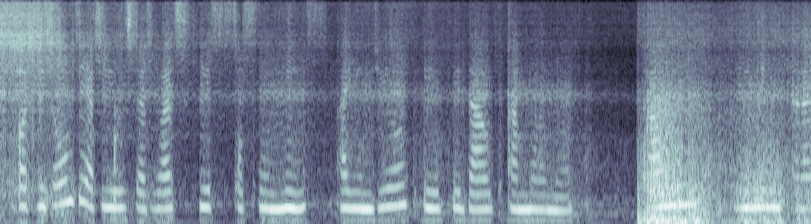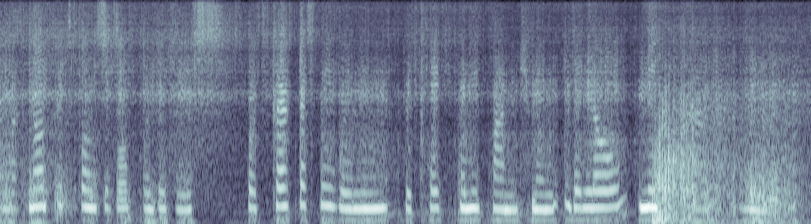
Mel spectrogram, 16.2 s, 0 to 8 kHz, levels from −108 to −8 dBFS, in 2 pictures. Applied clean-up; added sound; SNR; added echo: neural mask model RNNoise.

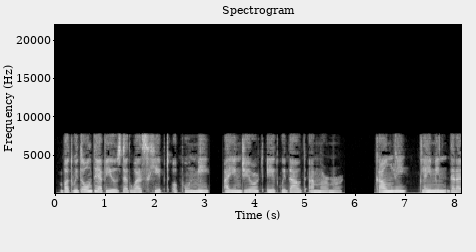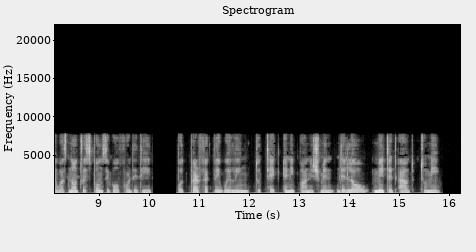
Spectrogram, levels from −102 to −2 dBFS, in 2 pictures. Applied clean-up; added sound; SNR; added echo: none; none; none; none.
